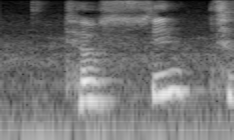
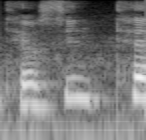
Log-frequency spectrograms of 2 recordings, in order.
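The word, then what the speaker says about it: teosinte: 가 원래 야생 어 태워 씬 태워 세인츠 가 아니라 원래 테우 스 인테 라고 발음을 해야 되는데요 음 그래서 이 원래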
